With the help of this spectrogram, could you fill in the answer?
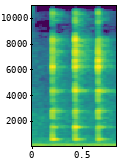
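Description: A larger unmarked ironstone dish with heavy gray crazing on the inside is tapped four times. It gives dull, short clicks with no ring at all, since crazing can stop ironstone from ringing.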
